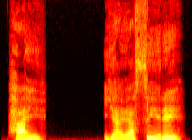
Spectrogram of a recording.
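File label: Norwegian Bokmål, Norway; iOS 26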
